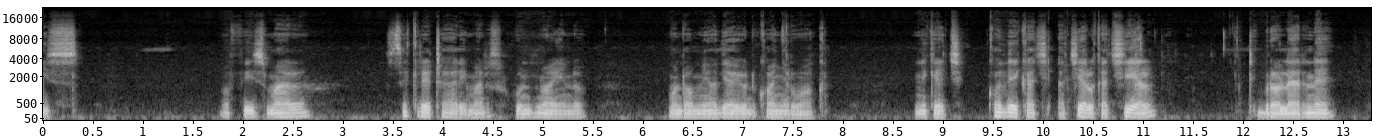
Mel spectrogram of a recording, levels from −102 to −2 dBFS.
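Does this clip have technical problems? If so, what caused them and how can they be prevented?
Yes: throughout, the speech sounds swirly, smeared and hollow, with blurred attacks, likely generation loss from about seven re-encodes through an Opus chain near 64 kbit/s. Prevent it by keeping a lossless master and encoding only once.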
